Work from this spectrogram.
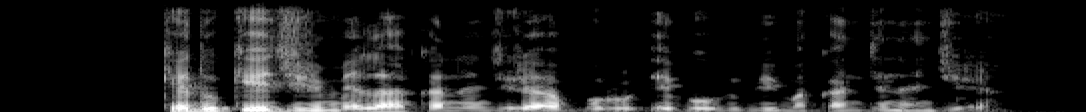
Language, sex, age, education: Igbo, male, 15-29, tertiary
